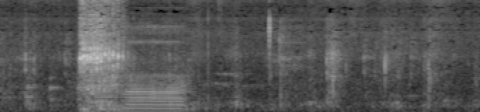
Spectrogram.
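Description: A six-month-old foal gives one loud, close whinny of about a second, shaking downward in pitch, followed by faint shuffling and soft knocks around a farmyard.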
